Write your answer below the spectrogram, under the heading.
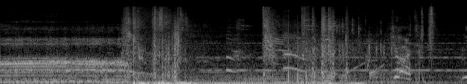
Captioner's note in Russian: выстрелы и крики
